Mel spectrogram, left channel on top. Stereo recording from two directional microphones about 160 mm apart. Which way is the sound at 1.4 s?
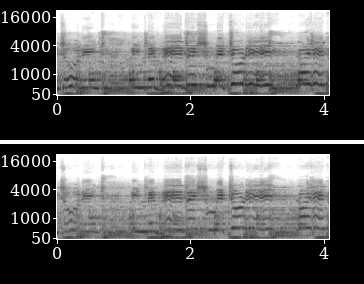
25° right (ahead or behind).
